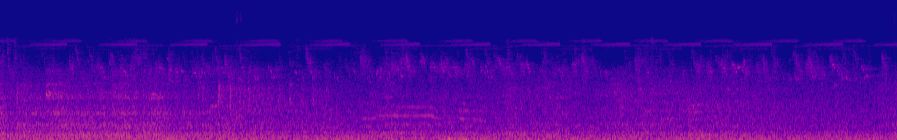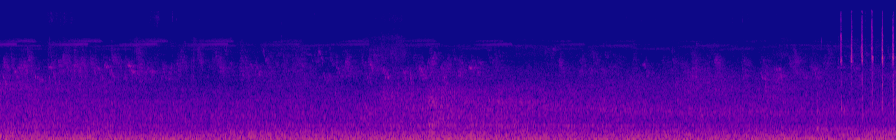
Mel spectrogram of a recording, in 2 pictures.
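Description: Steady outdoor background rumble with a small bird giving a high chirp over and over, about every three-quarters of a second, until it stops about two-thirds of the way through. A couple of faint knocks come about a quarter of the way in, and a quick run of high clicks comes near the end.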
